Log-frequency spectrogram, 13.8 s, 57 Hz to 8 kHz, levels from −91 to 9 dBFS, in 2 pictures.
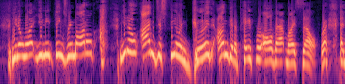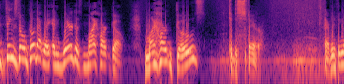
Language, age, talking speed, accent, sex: English, 40-59, 175 wpm, American, male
